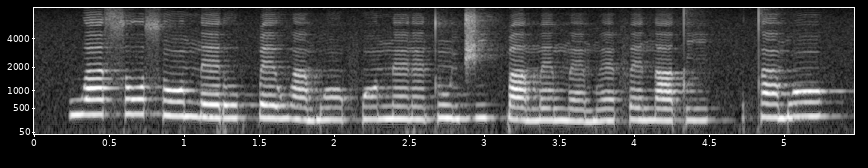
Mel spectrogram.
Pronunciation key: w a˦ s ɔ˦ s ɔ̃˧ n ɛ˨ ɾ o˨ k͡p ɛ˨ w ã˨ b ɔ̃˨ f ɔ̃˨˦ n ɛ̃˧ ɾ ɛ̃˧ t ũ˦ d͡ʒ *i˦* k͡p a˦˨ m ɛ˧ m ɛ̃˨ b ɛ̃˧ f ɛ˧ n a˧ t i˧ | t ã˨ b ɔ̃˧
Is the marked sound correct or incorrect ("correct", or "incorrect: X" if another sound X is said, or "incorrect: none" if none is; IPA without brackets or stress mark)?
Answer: correct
